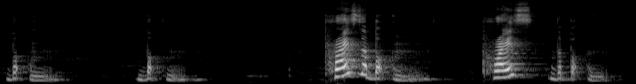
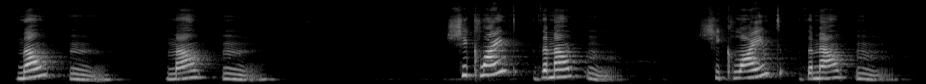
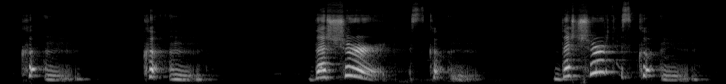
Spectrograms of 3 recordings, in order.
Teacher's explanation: instead of pronouncing a clear T sound, you cut the airflow suddenly. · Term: glottal T sound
